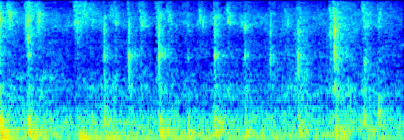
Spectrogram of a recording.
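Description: Computer keyboard keys tapped in a quick, irregular run of clicks.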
